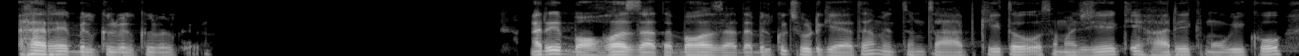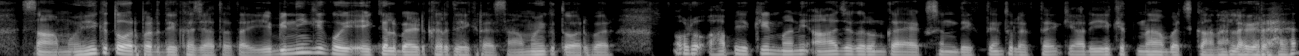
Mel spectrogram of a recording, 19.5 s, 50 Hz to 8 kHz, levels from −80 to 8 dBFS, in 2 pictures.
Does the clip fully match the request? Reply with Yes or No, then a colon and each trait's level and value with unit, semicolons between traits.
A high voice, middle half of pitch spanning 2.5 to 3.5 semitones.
No: low, 110 Hz; average, 2.9 semitones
